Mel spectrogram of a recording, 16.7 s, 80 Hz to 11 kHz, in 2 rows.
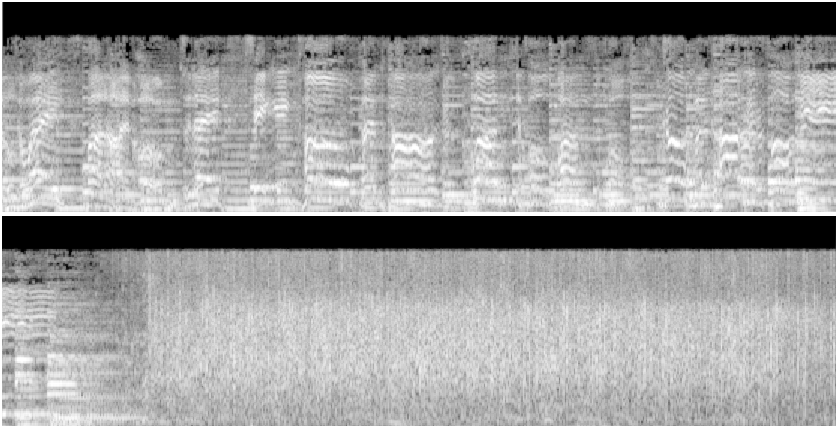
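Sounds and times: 
music: 0:00.0 - 0:09.8
speech: 0:01.3 - 0:04.4
audience applause: 0:09.4 - 0:16.6.

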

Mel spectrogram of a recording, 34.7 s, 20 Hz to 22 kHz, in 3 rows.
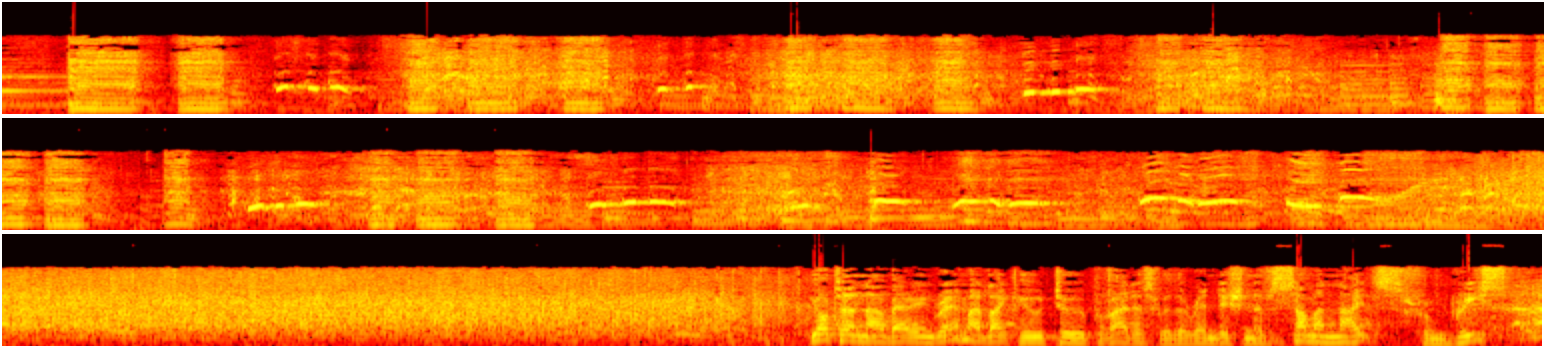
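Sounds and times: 
buzzy kazoo playing a wobbly tune: 0:00.2 - 0:09.9, 0:10.7 - 0:22.9
audience laughing: 0:02.8 - 0:26.5, 0:34.3 - 0:34.6
applause: 0:22.6 - 0:29.2
speech: 0:29.2 - 0:34.6.

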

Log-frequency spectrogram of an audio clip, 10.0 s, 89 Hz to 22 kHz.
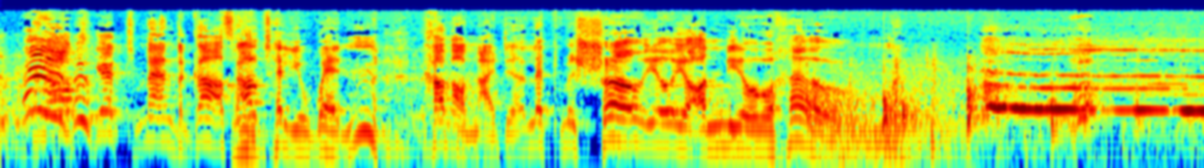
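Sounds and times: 
speech: 0:00.9 - 0:07.4, 0:08.2 - 0:08.9
wolf howl: 0:08.2 - 0:10.0.

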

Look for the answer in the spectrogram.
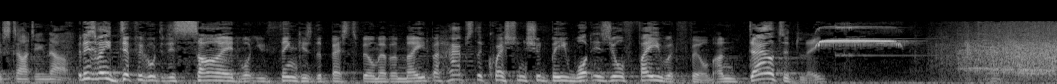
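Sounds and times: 
speech: 0:00.0 - 0:08.4
short shrill whistle blown to end a timed speaking turn in a panel game: 0:08.1 - 0:09.3
applause: 0:09.4 - 0:10.5.

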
